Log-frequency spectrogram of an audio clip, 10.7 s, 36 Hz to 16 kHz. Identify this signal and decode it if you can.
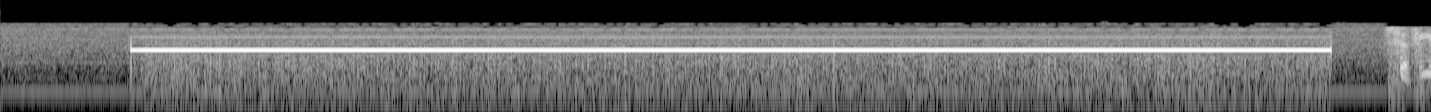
Emergency Alert System (SAME) tones (the 1050 Hz attention tone), with speech. It is heard from 1.0 to 10.0 s.
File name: eas / KKPRKXPN / KKPRKXPN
